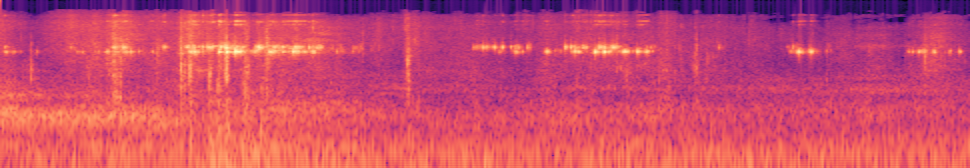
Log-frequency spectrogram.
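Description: Small fishing bell clipped to the rod tip jingling on and off in short bursts as the rod is carried and moved, with a few light clicks over a steady low rumble.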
